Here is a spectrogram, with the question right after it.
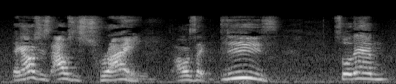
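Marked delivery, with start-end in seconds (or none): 2.2-2.8 begging. Retold or imitated. Acting out begging the sisters.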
